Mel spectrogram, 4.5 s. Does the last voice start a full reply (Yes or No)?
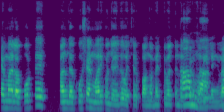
Yes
